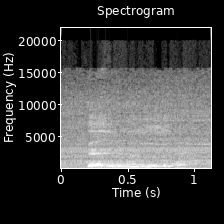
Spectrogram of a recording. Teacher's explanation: Bottle of water, where people don't pronounce their T's. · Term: northern accent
